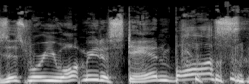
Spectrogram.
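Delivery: terrible, slow, deliberately bad henchman voice. Retelling a scene where Rocksteady stands against the wall: terrible Rocksteady voice. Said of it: "I know it's a terrible Rocksteady voice".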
